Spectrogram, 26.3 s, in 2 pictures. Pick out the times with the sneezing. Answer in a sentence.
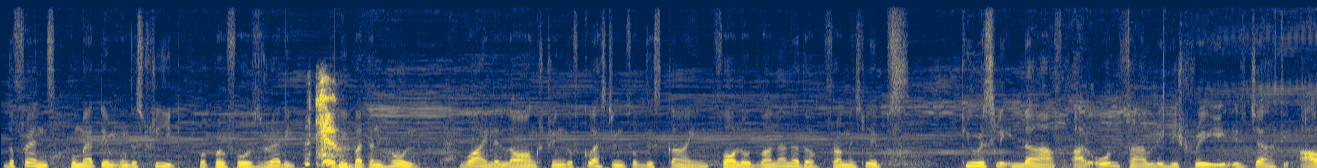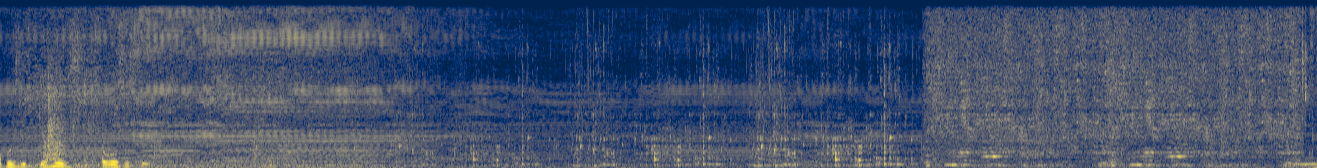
The sneezing can be heard from 3.0 to 3.6 s and from 13.6 to 14.0 s.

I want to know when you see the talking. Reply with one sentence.
The talking can be heard from 0.0 to 14.7 s.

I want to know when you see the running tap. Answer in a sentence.
The running tap can be heard from 13.2 to 26.3 s.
